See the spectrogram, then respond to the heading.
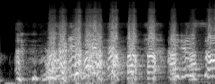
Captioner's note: laugh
